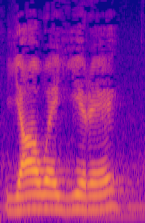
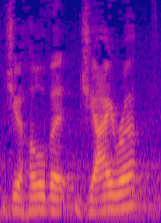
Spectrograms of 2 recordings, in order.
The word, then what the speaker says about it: Yahweh Yireh: It's pronounced Yahweh Yireh. Oftentimes it's pronounced Jehovah Jireh.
